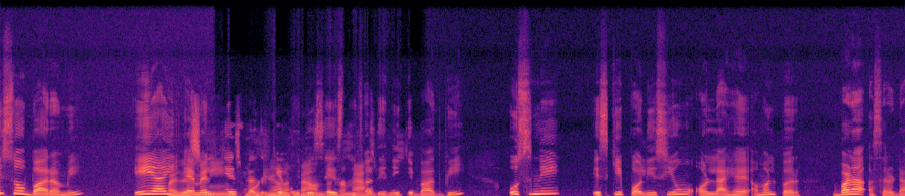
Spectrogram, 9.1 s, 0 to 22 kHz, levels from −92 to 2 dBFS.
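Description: A speech recording with two faults. Speech is suppressed in double talk from 2.23 to 3.0 s, 3.21 to 3.28 s, 3.48 to 3.69 s and 3.91 to 4.15 s. The voice dips by up to about 10 dB. The likely cause is an echo canceller turning down the talker while the far side also spoke. Echo leak appears from 2.42 to 2.46 s and from 4.0 to 4.05 s. These are faint scraps of the voice, delayed 402 ms and around 30 dB below the speech. They are likely residual loudspeaker echo that the canceller missed.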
